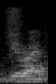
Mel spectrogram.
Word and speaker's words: derive: Derive pleasure from out. Okay. Nhớ cách đọc cái từ đầu tiên này. Rất nhiều người đọc từ này sai, đúng không? Đấy, cái là derive, đúng không? Derive.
